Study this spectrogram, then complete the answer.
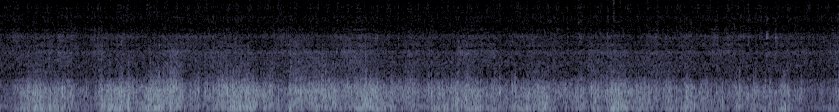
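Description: Wind buffets loudly across a microphone while riding outdoors.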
